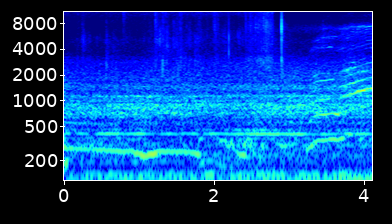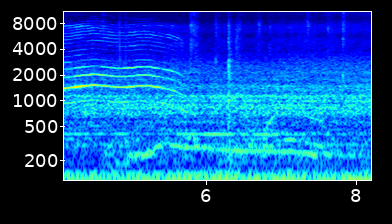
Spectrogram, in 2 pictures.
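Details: Two cats in a backyard, furious and ready to fight: low wavering growled moans run throughout while one cat lifts into a high, sustained, arching wail for about two seconds before sinking back to growls.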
